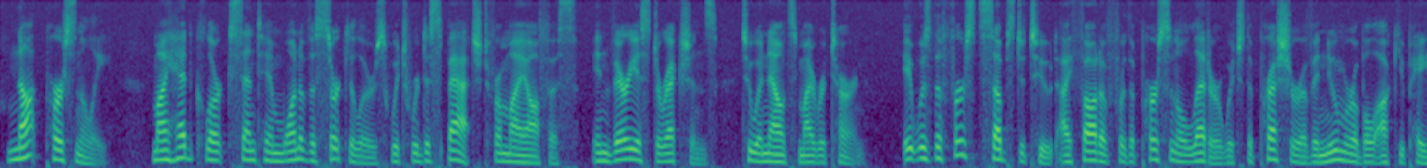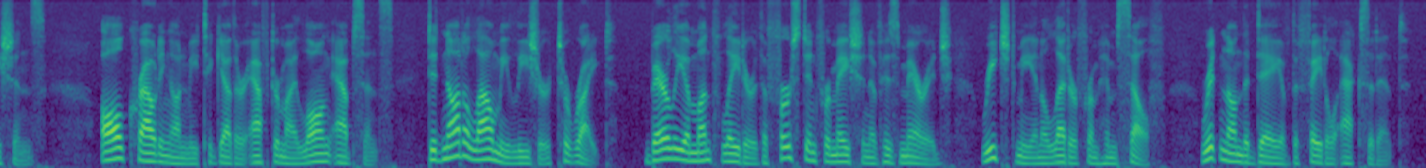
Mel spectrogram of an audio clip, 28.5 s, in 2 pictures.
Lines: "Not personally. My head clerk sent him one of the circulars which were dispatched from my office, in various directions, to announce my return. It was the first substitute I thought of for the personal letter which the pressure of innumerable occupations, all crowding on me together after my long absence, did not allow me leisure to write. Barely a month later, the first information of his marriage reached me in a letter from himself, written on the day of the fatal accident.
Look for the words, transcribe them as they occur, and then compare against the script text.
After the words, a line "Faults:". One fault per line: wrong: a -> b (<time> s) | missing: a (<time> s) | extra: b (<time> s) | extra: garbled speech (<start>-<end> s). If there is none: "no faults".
"Not personally. My head clerk sent him one of the circulars which were dispatched from my office, in various directions, to announce my return. It was the first substitute I thought of for the personal letter which the pressure of innumerable occupations, all crowding on me together after my long absence, did not allow me leisure to write. Barely a month later, the first information of his marriage reached me in a letter from himself, written on the day of the fatal accident.
Faults:
no faults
